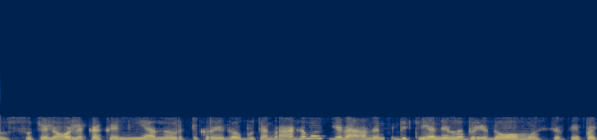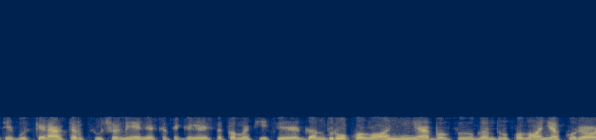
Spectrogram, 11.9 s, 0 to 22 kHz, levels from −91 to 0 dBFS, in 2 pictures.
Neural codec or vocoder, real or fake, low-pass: codec, 44.1 kHz, 2.6 kbps, SNAC; fake; 3.6 kHz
